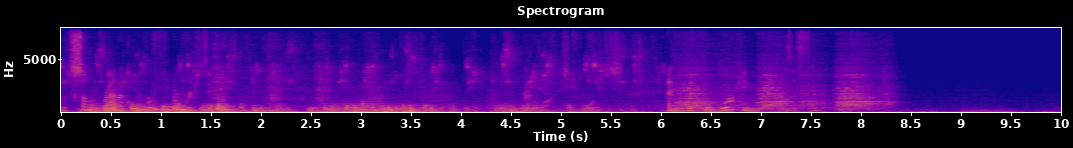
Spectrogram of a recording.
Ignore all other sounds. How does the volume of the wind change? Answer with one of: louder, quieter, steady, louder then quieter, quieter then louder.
quieter.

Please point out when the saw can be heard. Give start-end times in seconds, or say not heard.
1.4-3.2, 6.1-8.4.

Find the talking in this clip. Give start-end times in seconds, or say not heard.
0.0-1.8, 4.6-7.7.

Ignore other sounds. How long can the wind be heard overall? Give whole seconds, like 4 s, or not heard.
10 s.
